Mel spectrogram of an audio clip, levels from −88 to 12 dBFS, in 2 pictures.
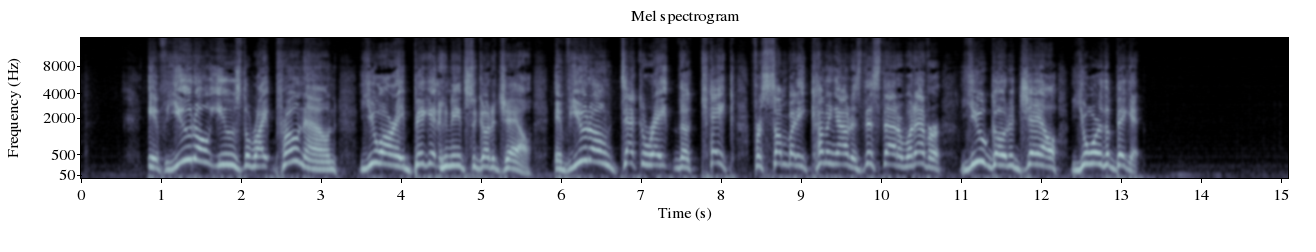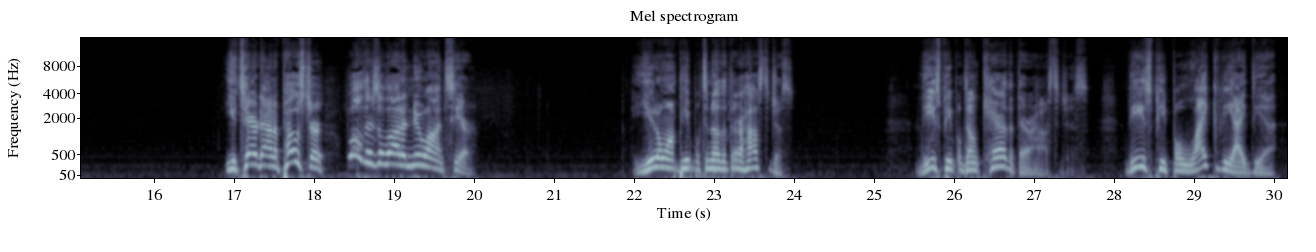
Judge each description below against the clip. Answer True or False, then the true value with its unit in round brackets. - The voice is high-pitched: True (200 Hz)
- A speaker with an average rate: True (145 wpm)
